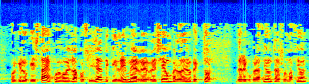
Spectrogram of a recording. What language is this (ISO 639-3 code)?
spa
